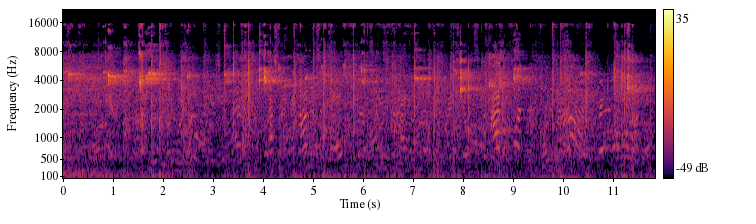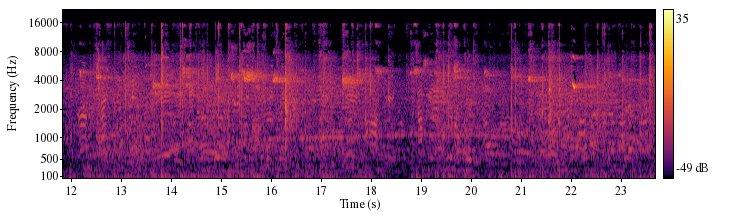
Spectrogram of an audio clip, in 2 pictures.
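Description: Basketballs bounce on a wooden court in a large echoing gym.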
